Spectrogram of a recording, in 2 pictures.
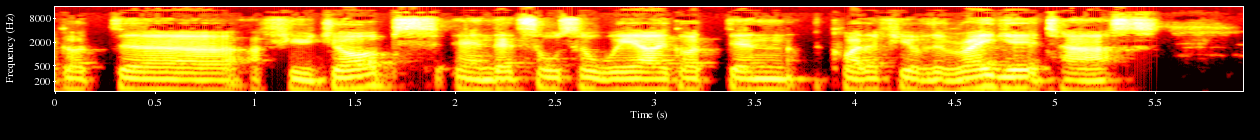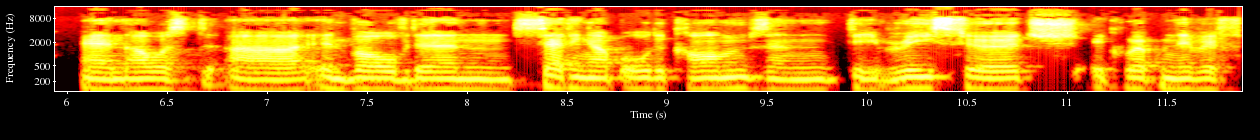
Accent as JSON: {"language": "English", "country": "New Zealand", "tie": "born or raised there", "said": "I'm from a pretty mixed background. I come from New Zealand. So I grew up in New Zealand, although my parents are from Europe, from Germany and Netherlands. So I grew up with various languages and in various different places."}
